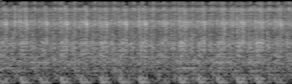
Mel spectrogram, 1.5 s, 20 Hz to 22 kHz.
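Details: Honda Supra 125 carburetor single, warm engine, noise comes and goes; quick irregular rattling "kretek" knock over the beat, rough not smooth; owner attributes it to loose flyweight (bandul) bearing, tags suggest damaged piston.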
